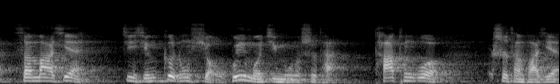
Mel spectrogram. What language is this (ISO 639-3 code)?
zho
